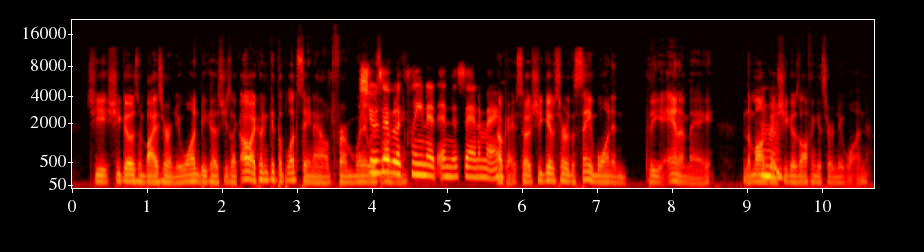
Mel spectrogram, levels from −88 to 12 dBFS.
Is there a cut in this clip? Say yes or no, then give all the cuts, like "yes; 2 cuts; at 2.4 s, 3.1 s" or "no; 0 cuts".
no; 0 cuts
